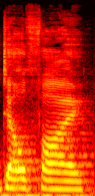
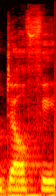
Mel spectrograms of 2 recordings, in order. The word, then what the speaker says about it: Delphi: And one of the places that I have been to that I absolutely loved is called Delphi, or Delphi, depending on how you pronounce it.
